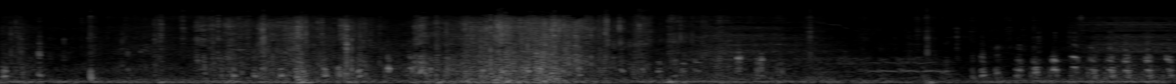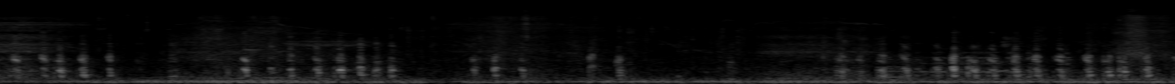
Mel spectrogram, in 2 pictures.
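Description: Backyard hens clucking in quick runs of short clucks while they feed on scattered bread. Rustling noise fills the first few seconds before the clucking starts.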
